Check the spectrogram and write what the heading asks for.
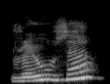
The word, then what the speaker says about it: rehúsa: Rehúsa, acordémonos que la H no se pronuncia.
